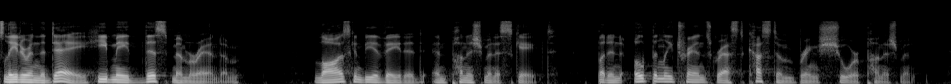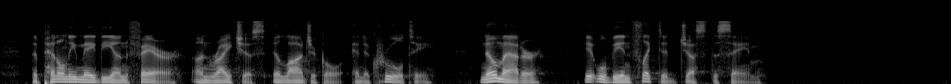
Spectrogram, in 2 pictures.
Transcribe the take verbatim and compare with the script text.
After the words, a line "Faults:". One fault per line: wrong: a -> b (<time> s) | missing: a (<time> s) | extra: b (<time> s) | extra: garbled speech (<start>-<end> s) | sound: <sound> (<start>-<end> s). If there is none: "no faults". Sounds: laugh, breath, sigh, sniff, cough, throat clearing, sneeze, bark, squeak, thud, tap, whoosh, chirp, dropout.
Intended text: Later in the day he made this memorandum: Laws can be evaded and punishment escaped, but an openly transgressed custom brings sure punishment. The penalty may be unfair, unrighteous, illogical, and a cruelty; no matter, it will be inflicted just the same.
Later in the day he made this memorandum: Laws can be evaded and punishment escaped, but an openly transgressed custom brings sure punishment. The penalty may be unfair, unrighteous, illogical, and a cruelty; no matter, it will be inflicted just the same.
Faults:
no faults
